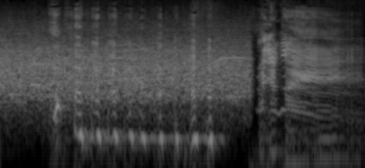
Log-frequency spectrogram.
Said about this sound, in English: Yay. The applause going off.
